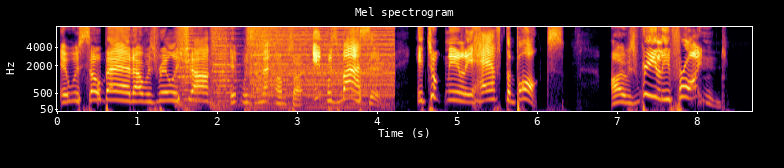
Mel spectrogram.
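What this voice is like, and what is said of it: Put-on foreign accent, done poorly. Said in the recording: “Why am I doing that accent? I think I got it wrong.”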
